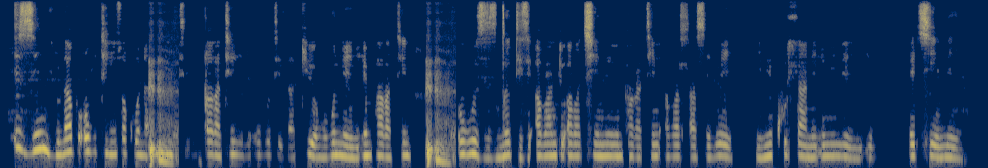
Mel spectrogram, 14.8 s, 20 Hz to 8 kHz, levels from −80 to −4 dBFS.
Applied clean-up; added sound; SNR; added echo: none; Cough; -3 dB; none.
